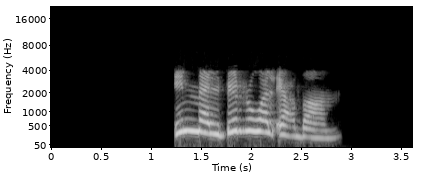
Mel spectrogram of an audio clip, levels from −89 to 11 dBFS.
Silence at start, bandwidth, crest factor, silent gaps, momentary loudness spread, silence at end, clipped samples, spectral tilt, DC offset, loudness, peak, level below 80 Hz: 1.25 s; 4.2 kHz; 14 dB; none; 10 LU; 0.75 s; under 0.1%; -9.5 dB/octave; under 0.1%; -13 LUFS; -2 dBFS; -62 dBFS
